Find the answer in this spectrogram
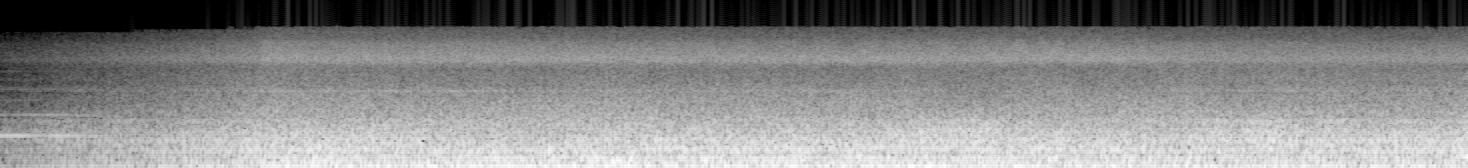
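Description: Road noise heard from inside a moving vehicle: a steady low rumble with a hiss over it, fading in over the first two or three seconds and then holding even.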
